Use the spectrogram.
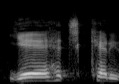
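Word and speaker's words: יחזקאל: 이 에스겔을 히브리어 발음 그대로 옮기면 예헤츠켈이 됩니다.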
